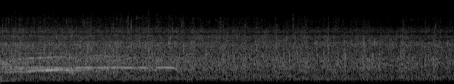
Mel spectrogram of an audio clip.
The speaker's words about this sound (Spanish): En el nombre de Jesús, ahora dale el mejor aplauso que le hayas dado al Señor.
